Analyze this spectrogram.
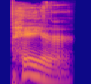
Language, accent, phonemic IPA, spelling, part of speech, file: English, US, /ˈpeɪ.ɚ/, payer, noun, En-us-payer.ogg
- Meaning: One who pays; specifically, the person by whom a bill or note has been, or should be, paid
